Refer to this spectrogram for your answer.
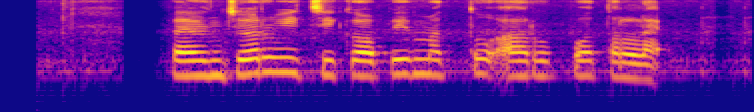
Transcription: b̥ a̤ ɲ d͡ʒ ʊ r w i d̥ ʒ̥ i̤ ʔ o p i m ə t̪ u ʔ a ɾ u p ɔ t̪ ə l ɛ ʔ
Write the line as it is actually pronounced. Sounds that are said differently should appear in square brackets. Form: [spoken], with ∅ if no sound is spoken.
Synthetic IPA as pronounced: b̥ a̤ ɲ d͡ʒ ʊ r w i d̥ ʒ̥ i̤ [k] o p i m ə t̪ u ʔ a ɾ u p ɔ t̪ ə l ɛ ʔ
